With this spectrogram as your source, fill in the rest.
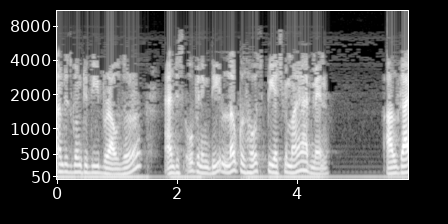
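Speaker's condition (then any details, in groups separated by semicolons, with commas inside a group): No condition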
